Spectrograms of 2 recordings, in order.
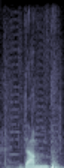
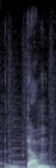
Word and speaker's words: dumb: By the way, thanks for the Spanish potato to correct me again, because I always bet dump, which is dumb because you don't pronounce the B, which is again something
